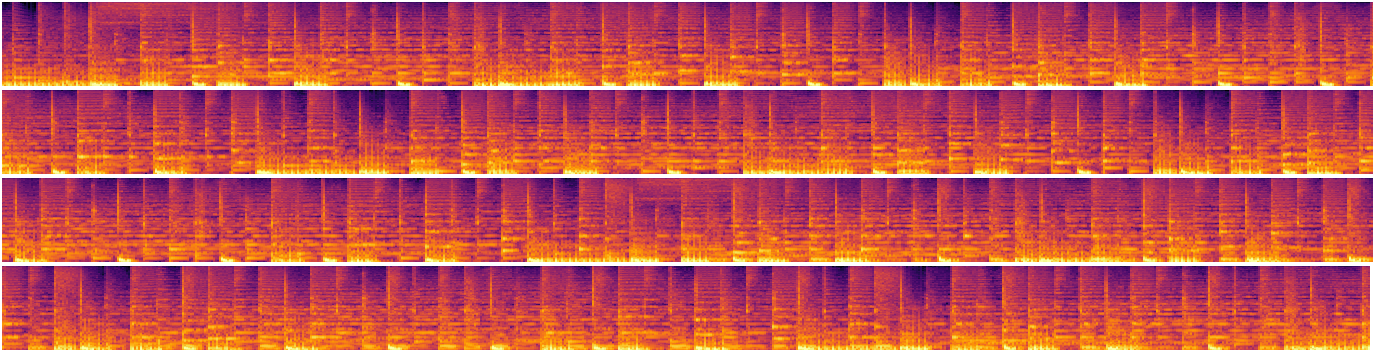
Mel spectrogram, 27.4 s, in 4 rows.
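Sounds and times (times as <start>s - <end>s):
old-school music: 0.1s - 27.3s.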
